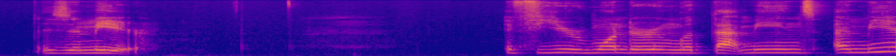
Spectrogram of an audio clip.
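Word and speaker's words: Ameer: My first name is Amer.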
